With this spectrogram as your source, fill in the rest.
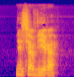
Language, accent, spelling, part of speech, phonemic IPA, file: French, Canada, desservirait, verb, /de.sɛʁ.vi.ʁɛ/, LL-Q150 (fra)-desservirait.wav
- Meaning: third-person singular conditional of desservir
